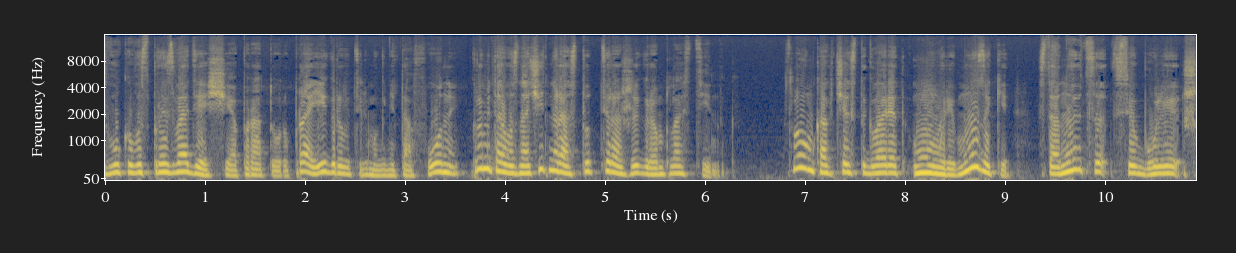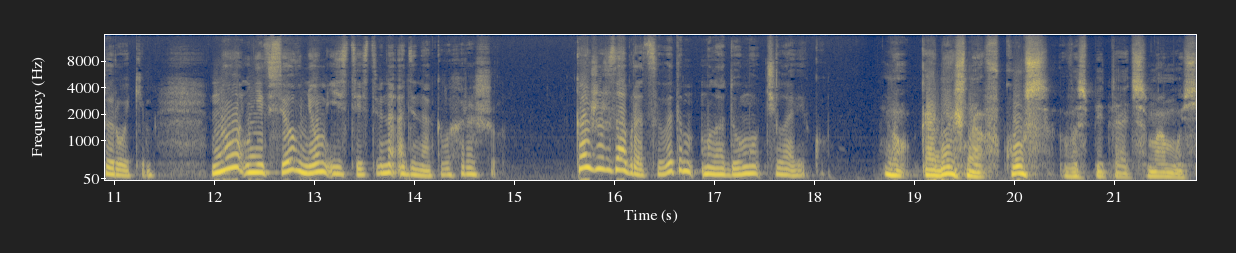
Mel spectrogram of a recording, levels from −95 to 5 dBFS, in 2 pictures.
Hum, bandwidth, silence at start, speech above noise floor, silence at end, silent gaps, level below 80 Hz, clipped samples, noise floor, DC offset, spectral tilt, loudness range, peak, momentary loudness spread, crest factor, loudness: none; 16 kHz; 0 s; 39 dB; 0 s; none; -38 dBFS; 0.1%; -48 dBFS; under 0.1%; -6 dB/octave; 3 LU; 0 dBFS; 10 LU; 10 dB; -10 LUFS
